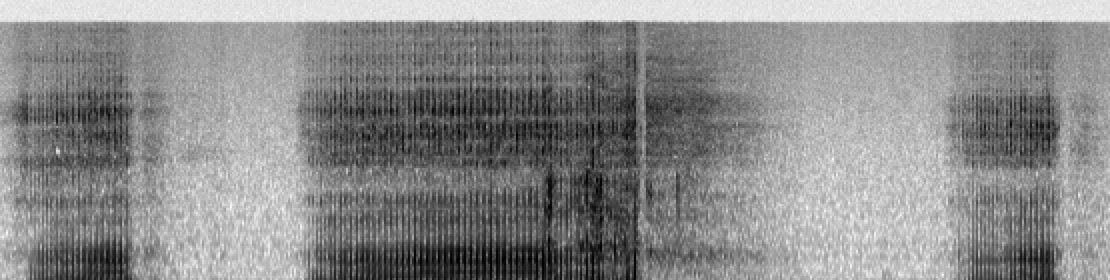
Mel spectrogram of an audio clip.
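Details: English Mastiff, awake, snoring very loudly; louder still when sleeping: loud, deep, rattling snores with each breath, long in-breaths and quiet pauses between.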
